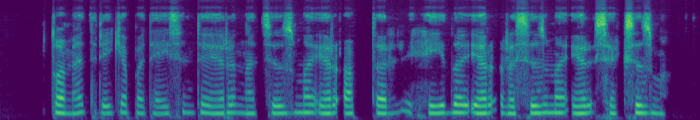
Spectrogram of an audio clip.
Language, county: Lithuanian, Klaipėda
